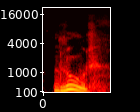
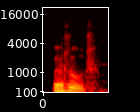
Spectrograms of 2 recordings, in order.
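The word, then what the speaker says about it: Ruhr: point करय first point it इस called रूर आर यू एच आर रूर एच is silent it is called रूर of India India because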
